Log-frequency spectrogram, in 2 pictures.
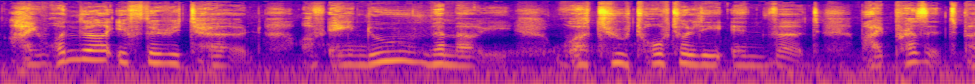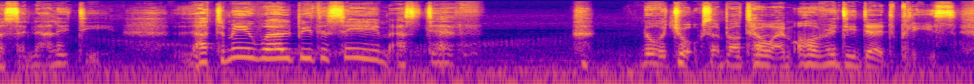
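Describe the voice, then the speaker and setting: A woman's put-on character voice at a fairly slow pace, with clear background noise. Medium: game stream. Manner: polite, measured.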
